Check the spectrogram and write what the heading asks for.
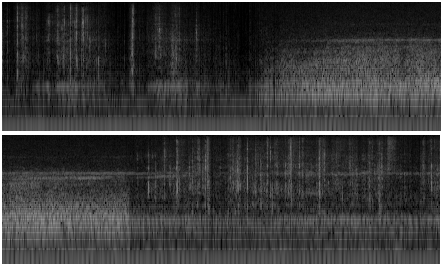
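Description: A steady, whooshing engine drone of an airplane cabin swells in the middle, framed by bursts of crinkling and clicking handling noises as a gift is opened on the plane; no one speaks.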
